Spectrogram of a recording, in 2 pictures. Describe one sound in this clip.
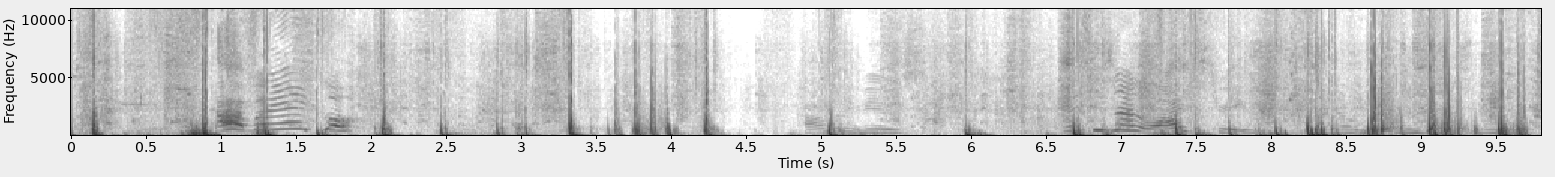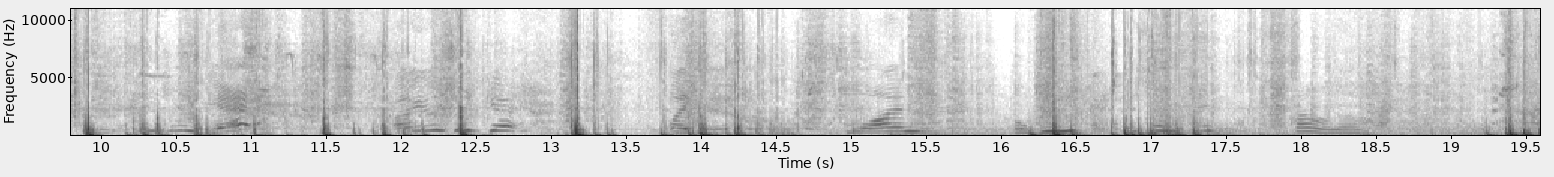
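A young boy talks and shouts excitedly close by.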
